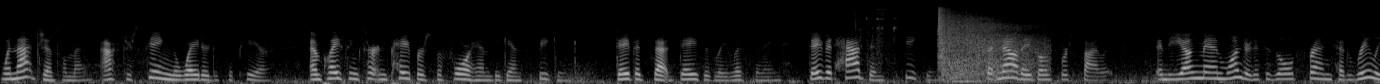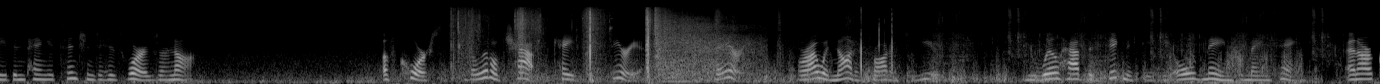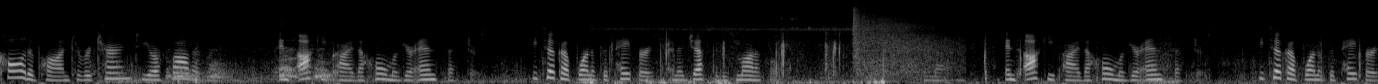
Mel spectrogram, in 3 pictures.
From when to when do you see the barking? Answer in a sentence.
You can hear the barking from 29.2 to 31.0 s.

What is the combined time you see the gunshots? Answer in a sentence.
You can hear the gunshots for 6 seconds altogether.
